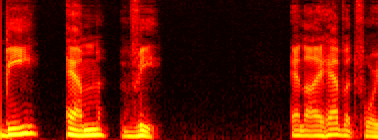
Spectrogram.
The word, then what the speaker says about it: BMW: Okay, the correct pronunciation is, first of all, the last letter is not pronounced like a W. Actually, it should be pronounced BMV.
